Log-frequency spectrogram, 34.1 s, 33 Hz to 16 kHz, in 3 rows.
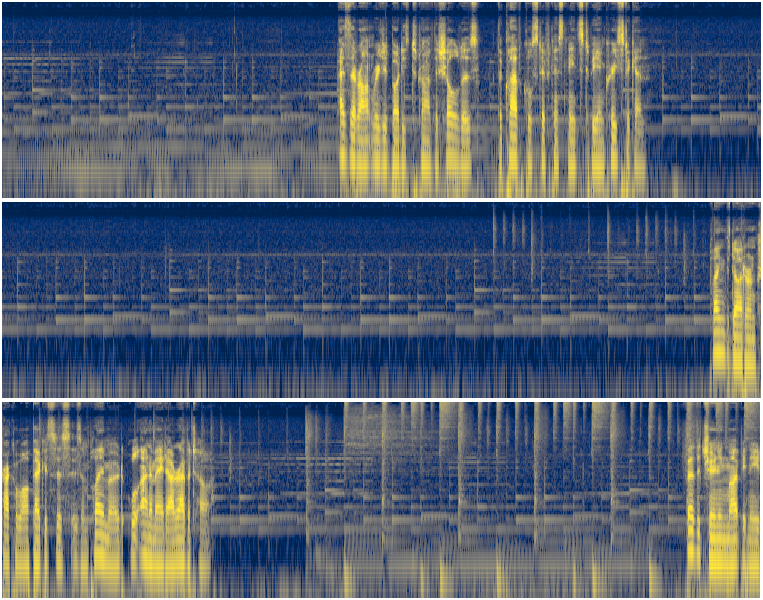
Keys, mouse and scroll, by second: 1.7 alt+click, 2.5 alt+middle click, 3.4 alt+click, 5.4 click, 7.2 click, 7.9-9.2 typing, 9.5 Return, 10.9 click, 12.2 click, 13.0 ., 13.5 9, 13.7 alt+click, 14.7 alt+click, 16.8 alt+Tab, 19.0 click, 21.1 click, 23.2 click, 27.1 click, 29.9 click, 30.4 alt+click, 31.6 alt+click, 32.8 alt+click.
